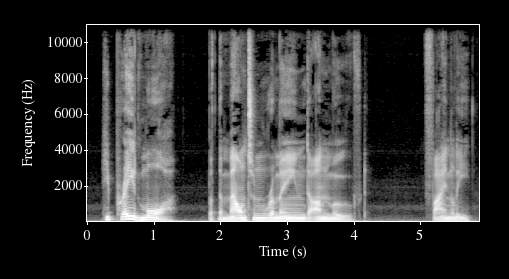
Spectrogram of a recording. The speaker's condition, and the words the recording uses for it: No condition.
